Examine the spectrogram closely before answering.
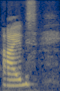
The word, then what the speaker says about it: Ives: you want to share sure yeah I'm Ives you said e would be amazed at how many people mispronounce IES and so I was kind of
